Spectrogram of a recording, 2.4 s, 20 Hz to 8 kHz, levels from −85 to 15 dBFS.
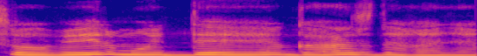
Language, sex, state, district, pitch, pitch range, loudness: Bengali, female, Assam, Hailakandi, 255 Hz, 245-270 Hz, -13 LUFS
